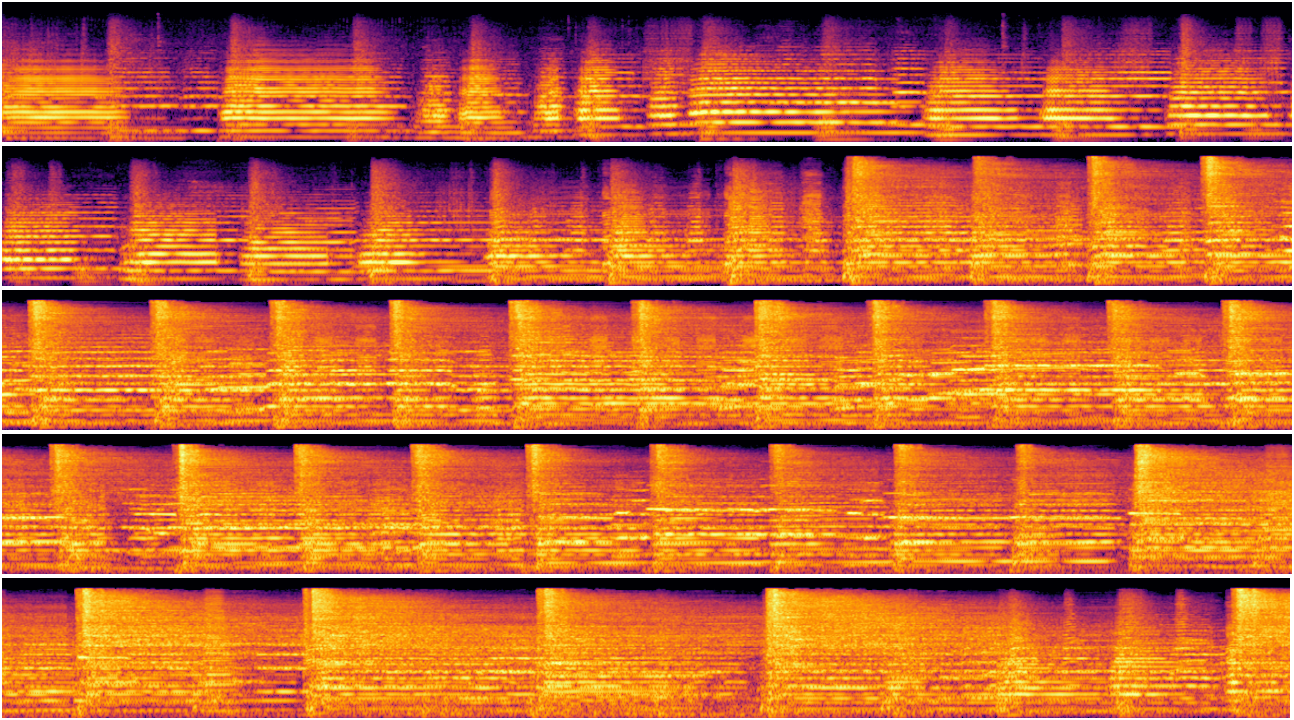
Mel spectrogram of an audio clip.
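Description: Concert band of brass and woodwinds playing a piece with a steady beat; about ten seconds in the full band comes in and the sound grows fuller and brighter.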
